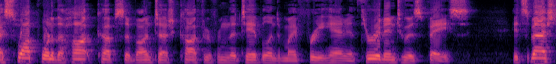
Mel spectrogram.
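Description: Here is plain reading aloud. Its pitch variation is ordinary.

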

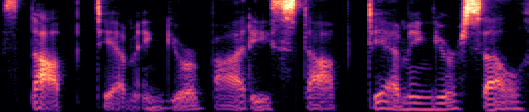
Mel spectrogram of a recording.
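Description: A woman speaks with very wide pitch swings. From Latvia. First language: Russian. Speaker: podcast host. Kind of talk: personal testimony; guided meditation.

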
